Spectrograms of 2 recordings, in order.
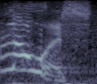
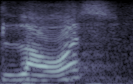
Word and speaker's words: Louis: the plant Lois Lois me name is Lois not Lois J whiz everybody in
